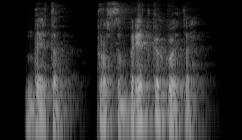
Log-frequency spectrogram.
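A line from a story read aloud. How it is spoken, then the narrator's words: Grumbled under breath. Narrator (Russian): Пробурчал он себе под нос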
